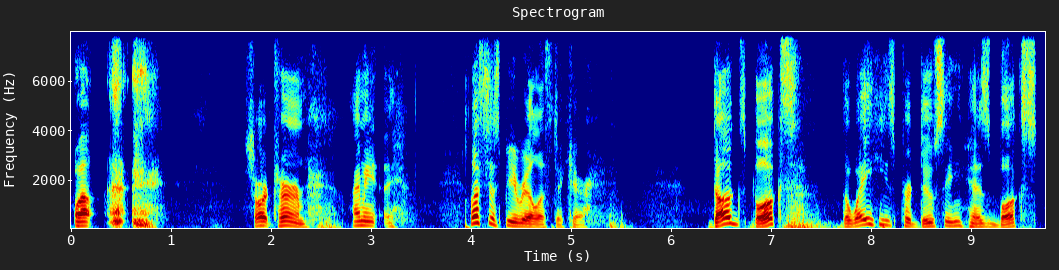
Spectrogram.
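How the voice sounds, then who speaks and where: A comic artist hosting a livestream walks outdoors talking to viewers on his phone, his fairly high voice sing-song and slow with frequent pauses. He rambles emphatically, and while there's no echo, the walking recording is noisy.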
